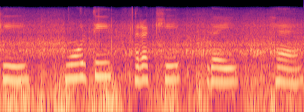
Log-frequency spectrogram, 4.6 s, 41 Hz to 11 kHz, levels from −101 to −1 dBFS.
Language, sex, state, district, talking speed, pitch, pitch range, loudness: Hindi, female, Chandigarh, Chandigarh, 65 wpm, 195 Hz, 180-210 Hz, -15 LUFS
